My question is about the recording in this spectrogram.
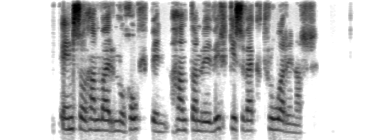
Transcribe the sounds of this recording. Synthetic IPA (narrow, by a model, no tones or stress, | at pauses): ejnsɔɣɦanːvajɾnuhowhpɪnɦant̪anvɪðvɪr̥cɪsvɛkt̪ʰɾuːaɾɪnːaɾ̥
